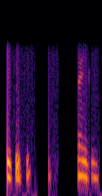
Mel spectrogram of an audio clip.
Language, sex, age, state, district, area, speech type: Urdu, female, 30-45, Delhi, North East Delhi, urban, conversation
